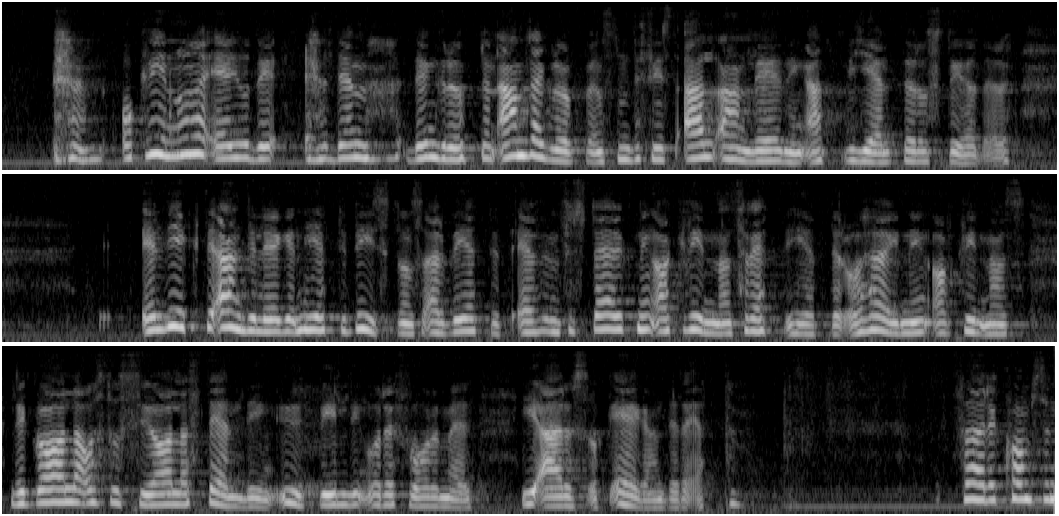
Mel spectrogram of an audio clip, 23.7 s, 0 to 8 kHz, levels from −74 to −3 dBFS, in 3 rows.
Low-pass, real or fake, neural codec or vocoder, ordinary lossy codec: 7.2 kHz; real; none; none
